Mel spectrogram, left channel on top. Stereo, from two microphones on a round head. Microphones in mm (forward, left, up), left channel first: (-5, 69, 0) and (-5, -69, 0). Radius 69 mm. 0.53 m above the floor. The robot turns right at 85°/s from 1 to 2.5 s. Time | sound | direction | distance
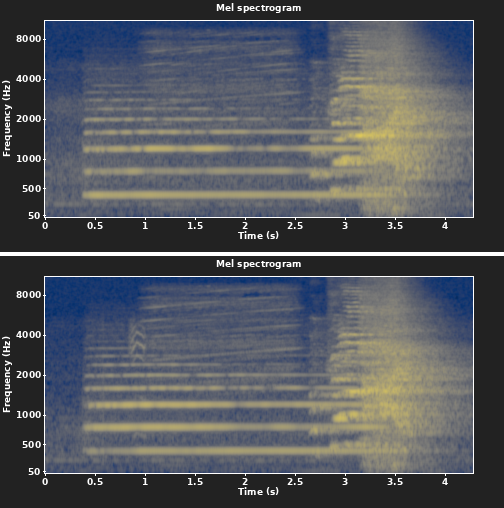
0.4 | a trumpet | 50° left | 1.1 m
2.6 | a shout | 30° right (ahead or behind) | 0.8 m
